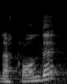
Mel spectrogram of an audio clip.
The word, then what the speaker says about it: Nakonde: You said it right. I'm proud of you. Most people don't get it right because it's a local language. How then others say that? Others would say anything, Konde, what?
